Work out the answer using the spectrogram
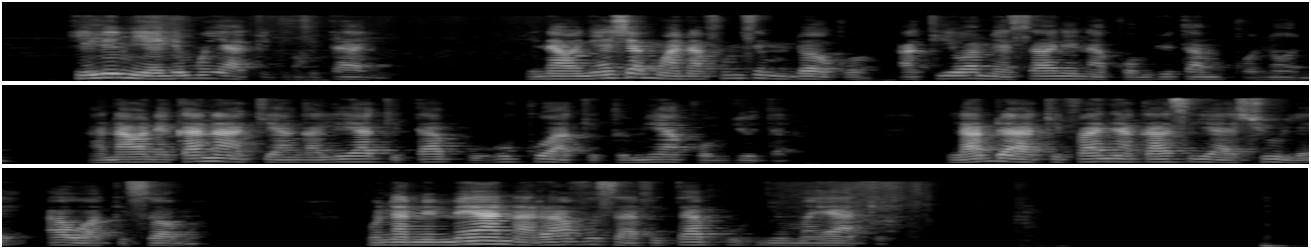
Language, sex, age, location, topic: Swahili, male, 50+, Nairobi, education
